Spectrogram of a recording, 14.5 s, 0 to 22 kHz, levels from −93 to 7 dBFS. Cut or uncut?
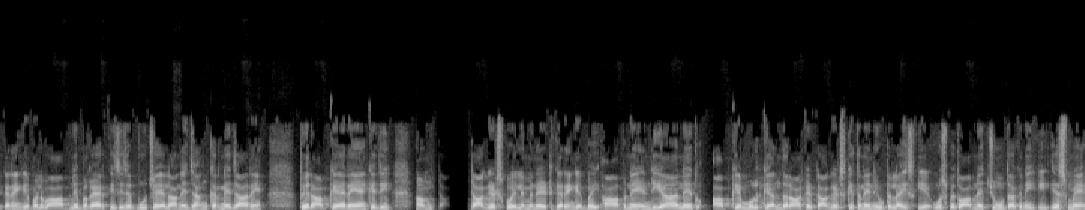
uncut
